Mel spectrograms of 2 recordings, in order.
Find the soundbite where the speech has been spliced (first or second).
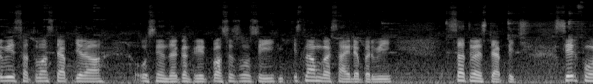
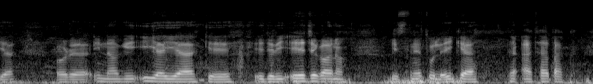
first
